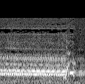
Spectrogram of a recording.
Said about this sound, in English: See him? Little white dog, curly tail. Oh, silly little thing.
